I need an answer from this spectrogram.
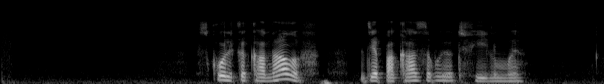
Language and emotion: Russian, neutral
